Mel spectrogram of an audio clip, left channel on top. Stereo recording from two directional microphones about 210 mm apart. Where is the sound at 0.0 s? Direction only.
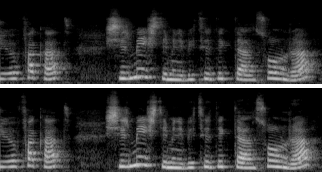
45° right (ahead or behind).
